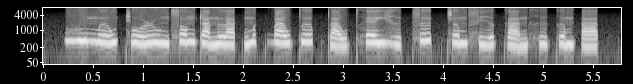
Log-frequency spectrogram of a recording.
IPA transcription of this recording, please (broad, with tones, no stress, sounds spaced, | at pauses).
ɣ u˧ m əː˨˩˦ w c o˨˩ ɹ u˨˩ ŋ s ɔ˧ ŋ ʈ a˨˩˨ n l a˨˩ k̚ m ə˦˥ k̚ ɓ a˧ w t̪ əː˦˥ p̚ t̪ a˨˩˨ w t̪ʰ ɛ˧ j ɣ ɨ˨˩ t̚ s əː˦˥ t̚ c ə˧ m s i˨˩˦ ə̯ k a˨˩˨ n x ɨ˧˥ k ə˧˥ m ʔ a˨˩ t̚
